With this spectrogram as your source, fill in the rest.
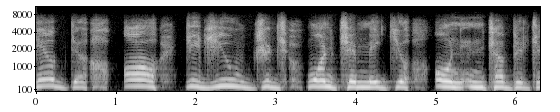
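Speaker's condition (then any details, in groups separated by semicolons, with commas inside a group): Cerebral palsy; uses walker and wheelchair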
